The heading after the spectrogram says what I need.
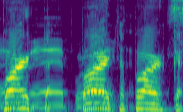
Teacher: então temos aqui o r retroflexo de porta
